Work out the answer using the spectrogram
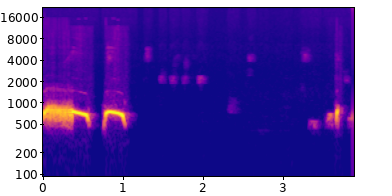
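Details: Spotted dove decoy calling hard to lure wild doves: a loud, broad cooing note followed by a shorter, clear coo that drops at its end, then silence and a few soft coos.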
